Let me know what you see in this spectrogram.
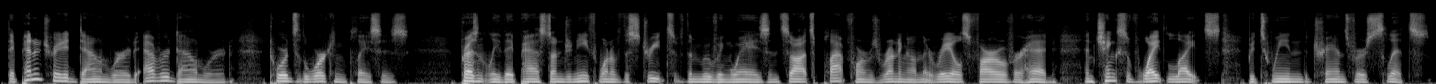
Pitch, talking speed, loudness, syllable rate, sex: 120 Hz, 165 wpm, -22 LUFS, 5.0 syllables/s, male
